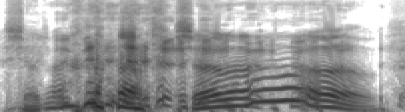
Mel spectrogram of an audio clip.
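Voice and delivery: laughing shout of protest; high, loud giggly protest. Real, not acted. Teased, bursts out laughing.

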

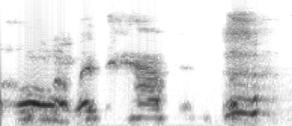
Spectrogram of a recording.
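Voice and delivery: slow, crying-toned plea; mock distress. Teller in the pew, overwhelmed: slow mock-crying plea. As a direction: wail it half-joking. Sweating in church, in shock.

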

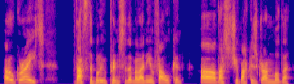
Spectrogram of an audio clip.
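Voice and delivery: put-on high, loud gushing fan in a New Zealand accent; excited fan voice. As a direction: gush like a starstruck fan. Mocking fans inside the quote.

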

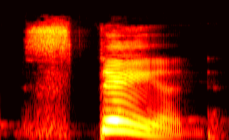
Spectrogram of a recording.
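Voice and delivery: "stand" held long with a falling tune; emphatic "stand". Acted. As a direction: read "stand" drawn out, then let it drop. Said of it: "emphasizing the word stand".

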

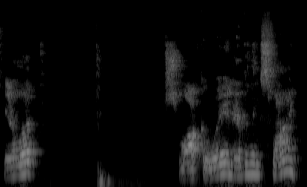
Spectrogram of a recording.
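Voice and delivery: soft threat sinking to a whisper; villain warning the teen, quiet and menacing; quiet menace. Retold or imitated. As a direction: threaten him calmly, barely audible. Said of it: "And he's like".

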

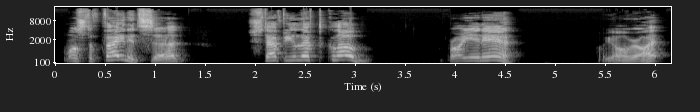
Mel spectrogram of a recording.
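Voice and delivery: excitable servant explaining to a dazed gentleman; concerned attendant. Acted. Club attendant to the man who fainted, concerned.

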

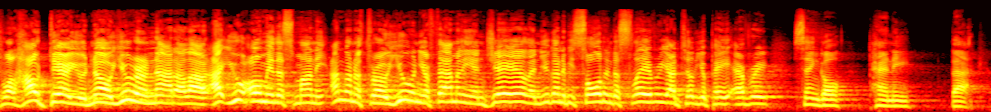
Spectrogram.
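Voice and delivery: loud, furious threats; the servant threatens his debtor, loud and furious; angry servant. Acted. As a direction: tear into him with rage. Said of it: "this servant gets angry".

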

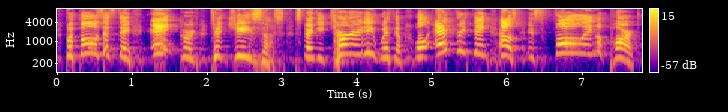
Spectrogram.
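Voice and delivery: loud, rising preacher's call; full-force preaching. Acted. Pastor rallying the congregation, loud and driving. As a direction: preach it out to the room.

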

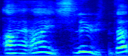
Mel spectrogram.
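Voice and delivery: high, loud yelp of pain; mock pained cry. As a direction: squeal as if being whipped. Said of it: "han bara". (hög, spelad smärta)

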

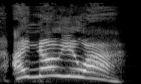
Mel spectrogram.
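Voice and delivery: high, loud, drawn-out retort; forceful preacher's comeback; emphatic shout. Acted. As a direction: shout the answer back, slowly. Shouted reply to acted objection.

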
